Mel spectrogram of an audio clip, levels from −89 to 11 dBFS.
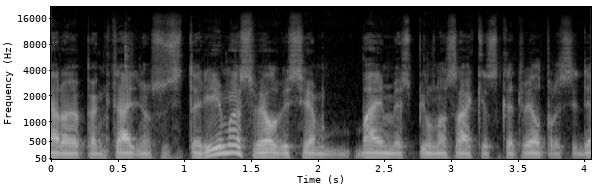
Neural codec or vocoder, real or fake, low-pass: none; real; 19.8 kHz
